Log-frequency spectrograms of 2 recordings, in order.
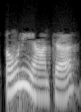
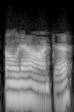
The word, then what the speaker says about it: Oneonta: It is Oneonta, I think you said Oneonta, and it's Rensselaer, not Rensselaer.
